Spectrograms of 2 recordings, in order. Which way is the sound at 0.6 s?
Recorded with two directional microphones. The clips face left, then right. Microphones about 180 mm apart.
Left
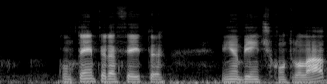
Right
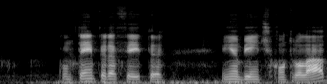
15° right (ahead or behind).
